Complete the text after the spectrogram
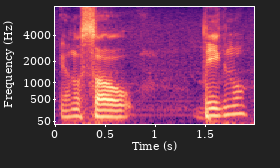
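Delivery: usual speaking voice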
